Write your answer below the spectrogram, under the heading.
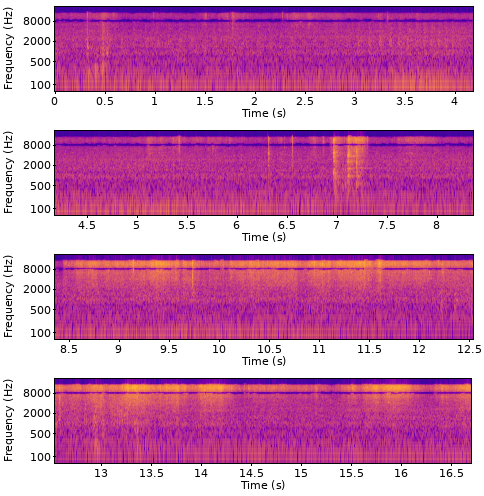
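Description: Handling of a portable gas stove's hard plastic carry case and its plastic wrapping: a few sharp clicks and knocks as the case is opened, then crackling plastic as the stove is lifted out. Under it runs a low rumble that fades in the last few seconds.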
